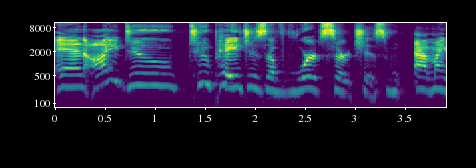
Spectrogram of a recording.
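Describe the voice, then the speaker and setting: With an American accent, a woman speaks at a high pitch in a bright, sharp tone and lively intonation. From US West, California. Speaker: vlogger. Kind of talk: casual personal vlog monologue. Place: home room. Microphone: phone near.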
